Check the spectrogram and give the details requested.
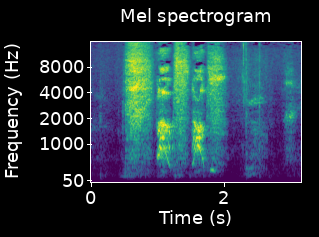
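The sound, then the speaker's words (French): A person blows hard several times in a row, loud breathy gusts imitating a huffing wolf trying to blow a little pig's house down, with short gaps between puffs and a softer breath trailing off at the end. “Je vais souffler et la maison et la maison s'envolera. Tu souffles, tu souffles toi.”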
